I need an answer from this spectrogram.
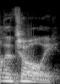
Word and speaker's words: Dotoli: I think it's Dotoli. Dotoli. That's how it's pronounced.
